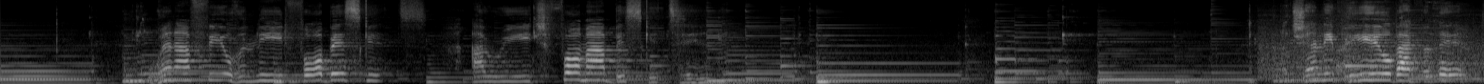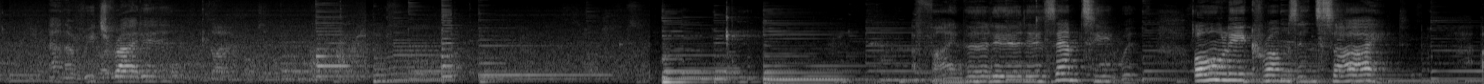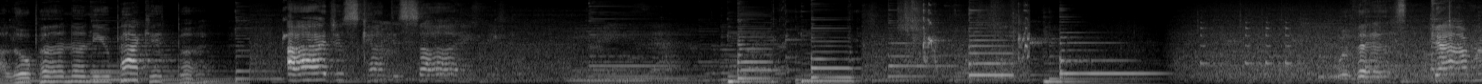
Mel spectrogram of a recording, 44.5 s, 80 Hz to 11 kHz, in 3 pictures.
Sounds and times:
Music: 0.0s - 34.7s, 35.3s - 41.4s
Speech: 15.4s - 18.5s.

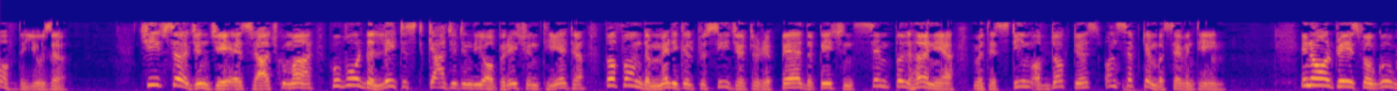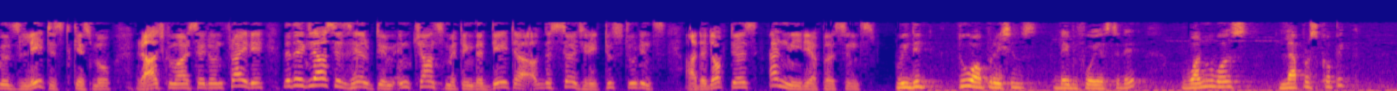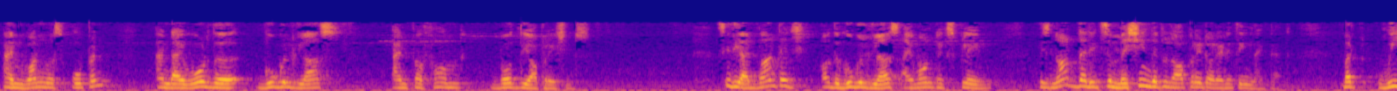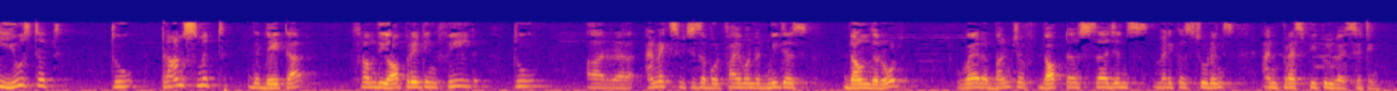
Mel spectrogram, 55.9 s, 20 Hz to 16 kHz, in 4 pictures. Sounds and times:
Speech: 0.0s - 0.7s, 1.4s - 12.3s, 13.0s - 33.9s, 35.1s - 40.8s, 41.4s - 55.8s.

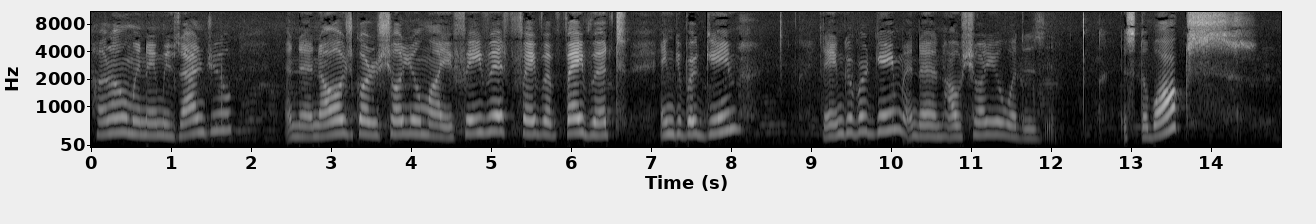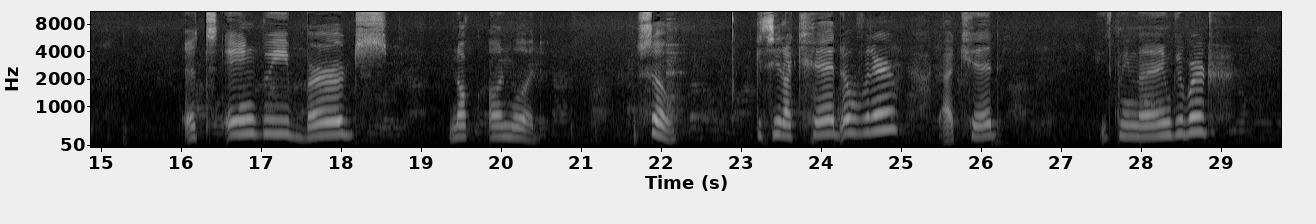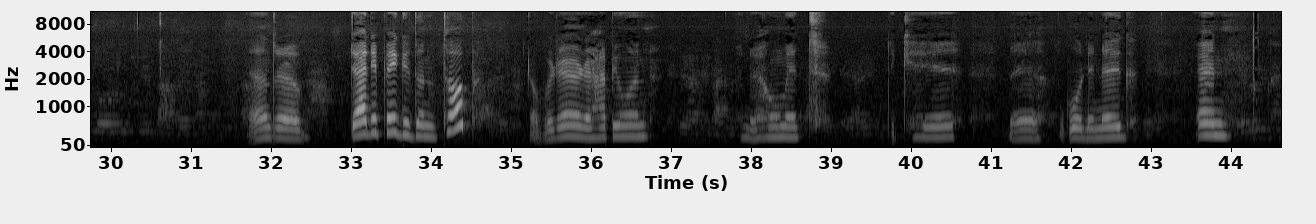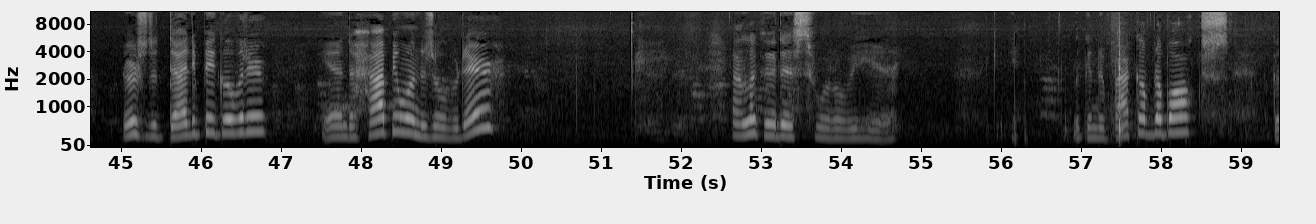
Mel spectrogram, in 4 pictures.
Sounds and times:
Speech: 0.0s - 15.4s, 16.0s - 50.3s, 51.4s - 54.8s, 55.9s - 59.4s.

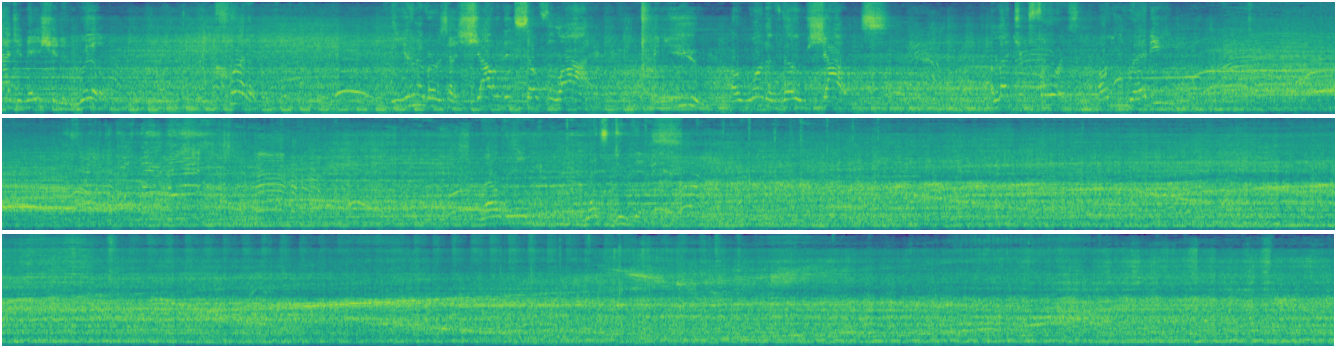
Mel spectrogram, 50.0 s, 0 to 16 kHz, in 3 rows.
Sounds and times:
Speech: 0.0s - 1.4s, 4.8s - 11.7s, 12.4s - 14.7s, 22.4s - 25.2s
Music: 0.0s - 49.9s.

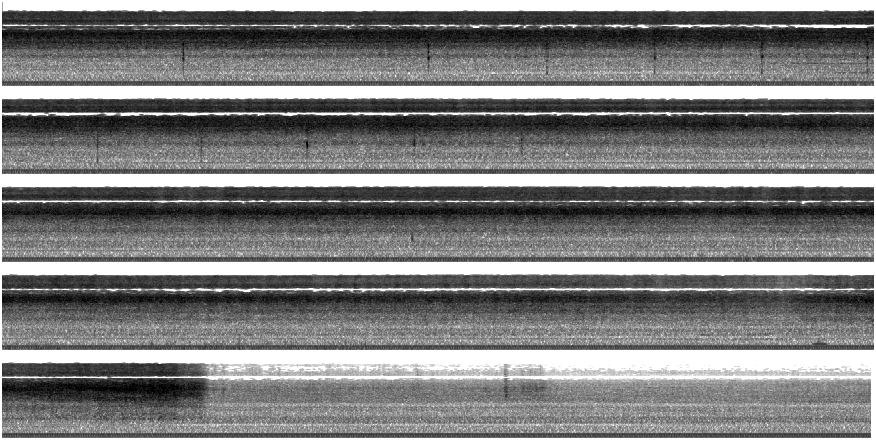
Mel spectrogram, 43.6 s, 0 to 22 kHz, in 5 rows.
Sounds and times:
Drill: 0.0s - 37.1s
Vehicle: 0.0s - 43.5s.

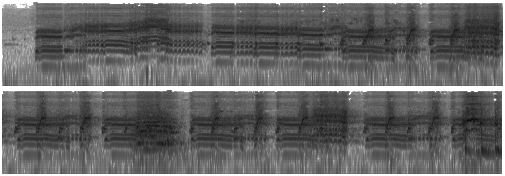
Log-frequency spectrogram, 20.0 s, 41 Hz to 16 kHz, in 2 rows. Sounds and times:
Bleat: 0.6s - 20.0s.

